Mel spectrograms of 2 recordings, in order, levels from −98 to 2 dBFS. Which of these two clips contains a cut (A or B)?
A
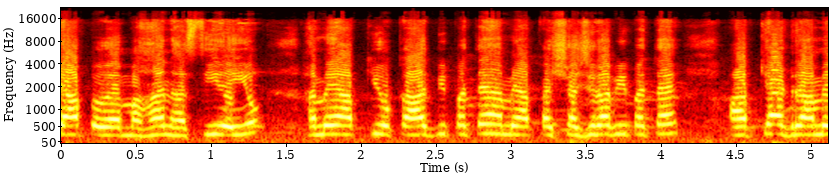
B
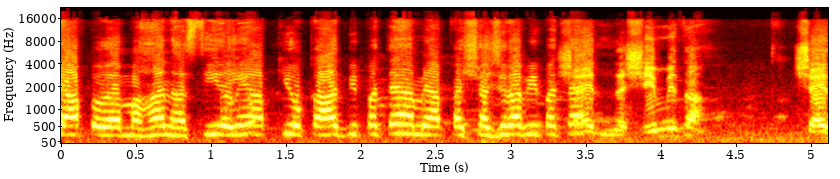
B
